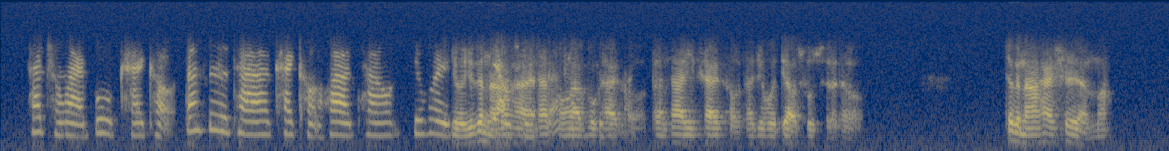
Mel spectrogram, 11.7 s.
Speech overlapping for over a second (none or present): present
